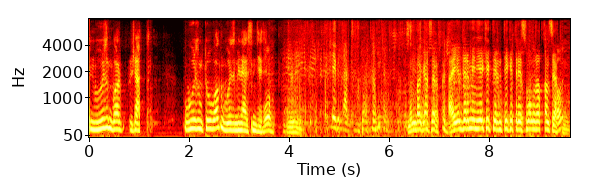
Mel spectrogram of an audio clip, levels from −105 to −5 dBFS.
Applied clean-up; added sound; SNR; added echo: neural separator model SepFormer DNS4.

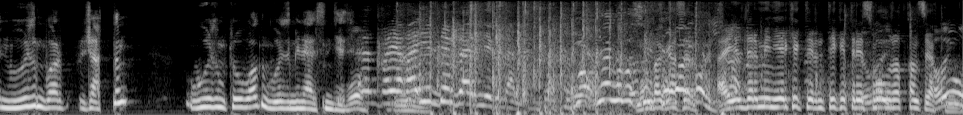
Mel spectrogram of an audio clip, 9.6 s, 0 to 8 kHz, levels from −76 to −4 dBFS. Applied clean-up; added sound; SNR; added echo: none; Whoosh, swoosh, swish; 14 dB; none.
